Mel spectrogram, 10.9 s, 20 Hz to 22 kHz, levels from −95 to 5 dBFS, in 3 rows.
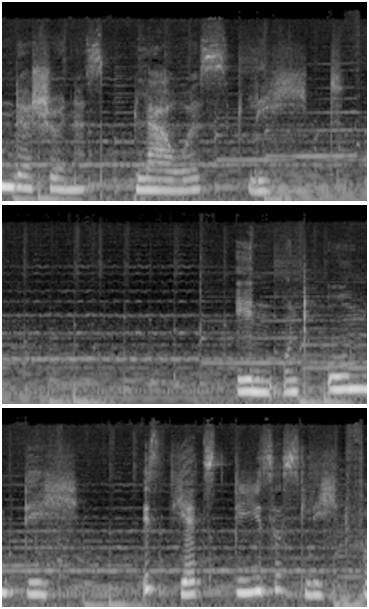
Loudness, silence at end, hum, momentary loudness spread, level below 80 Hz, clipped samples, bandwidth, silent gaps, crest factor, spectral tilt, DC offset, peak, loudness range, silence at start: -22 LUFS; 0 s; none; 22 LU; -42 dBFS; under 0.1%; 16 kHz; none; 18 dB; -5.5 dB/octave; under 0.1%; -6 dBFS; 12 LU; 0 s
